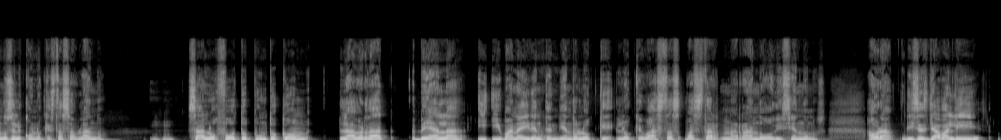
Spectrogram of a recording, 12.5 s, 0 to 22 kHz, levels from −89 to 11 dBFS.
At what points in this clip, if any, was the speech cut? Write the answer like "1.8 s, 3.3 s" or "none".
none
